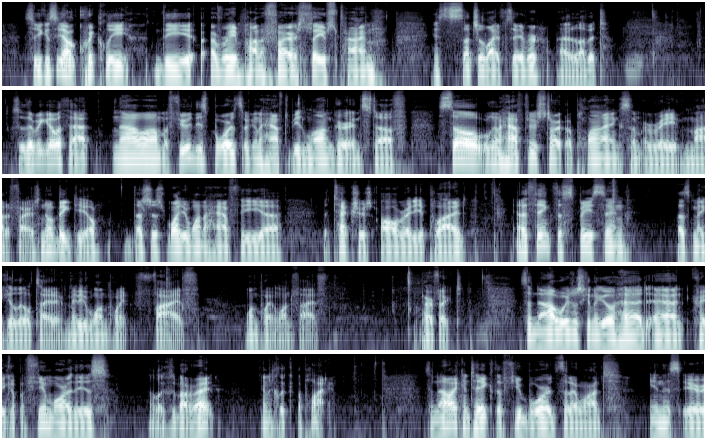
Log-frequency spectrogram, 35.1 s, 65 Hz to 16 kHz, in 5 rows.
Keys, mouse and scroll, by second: 4.2-17.2 middle drag, 17.3 middle drag, 19.2-21.1 drag, 21.1-22.1 middle drag, 22.1-23.7 drag, 23.8-25.3 middle drag, 25.3 KP_7, 25.8-27.4 middle drag, 28.9 middle click, 31.7 middle click, 32.2 middle drag, 32.3 click, 34.1 Tab.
